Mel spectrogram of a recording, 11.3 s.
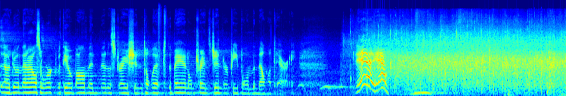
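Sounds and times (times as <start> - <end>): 
speech: 0.1 - 6.2, 6.8 - 8.9
audience applause: 6.8 - 11.3.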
